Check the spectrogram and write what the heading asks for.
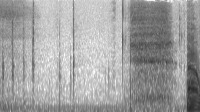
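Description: Keys of a handheld scientific calculator being pressed: a few quiet clicks, then a short hiss about a second and a half in.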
